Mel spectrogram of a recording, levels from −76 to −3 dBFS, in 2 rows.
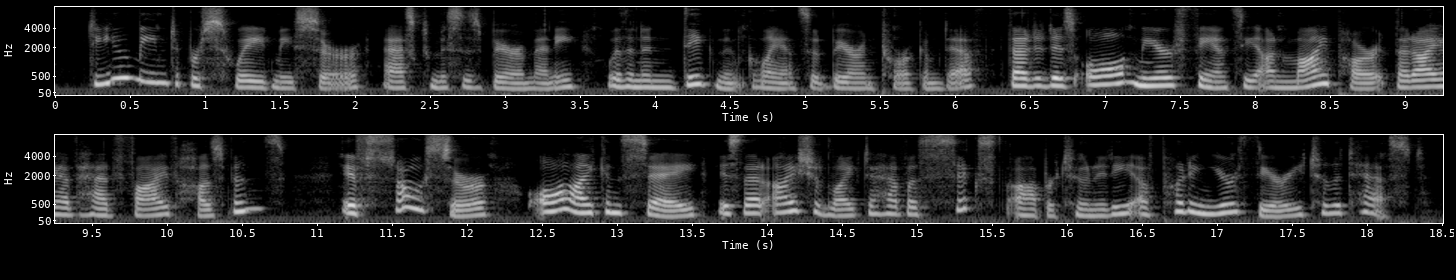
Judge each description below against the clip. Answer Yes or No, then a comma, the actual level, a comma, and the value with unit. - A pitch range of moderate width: No, wide, 6.2 semitones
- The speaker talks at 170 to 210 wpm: Yes, average, 180 wpm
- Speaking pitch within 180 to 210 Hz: Yes, high, 190 Hz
